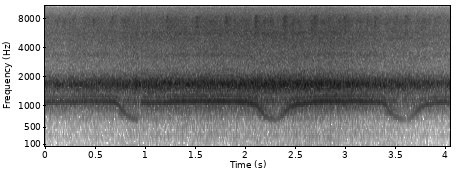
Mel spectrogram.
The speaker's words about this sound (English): Male periodical cicadas produce songs using a pair of timbals or ridged membranes on the first abdominal segment, which is hollow and resonant. They collectively pause even, which conveys a sort of mechanical sound.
